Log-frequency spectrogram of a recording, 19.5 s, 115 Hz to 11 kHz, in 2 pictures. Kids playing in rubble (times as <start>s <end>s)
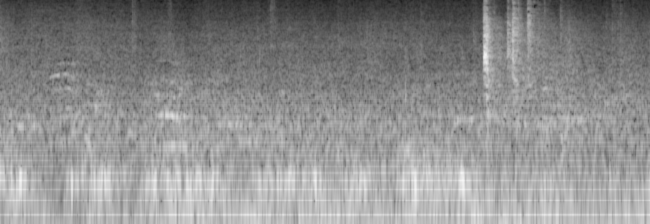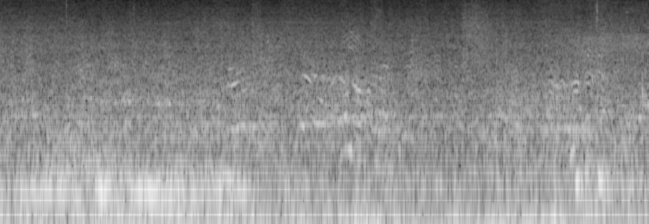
0.1s 4.2s, 13.0s 19.4s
